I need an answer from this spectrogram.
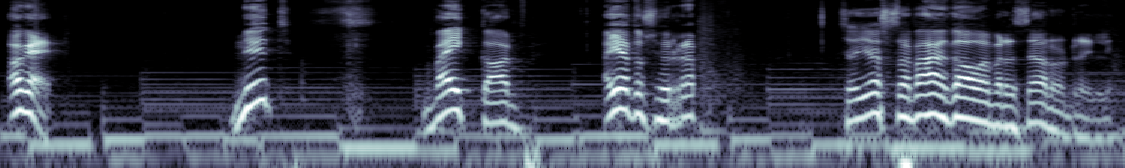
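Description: Excitable, bright-voiced man commenting gameplay. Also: sits high, long pauses, faint music behind. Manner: excitable, swears and yelps, mixes in English phrases. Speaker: let's play gamer.

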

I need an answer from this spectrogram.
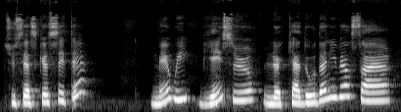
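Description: Lively woman reading a children's story. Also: sits high, takes it slowly. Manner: expressive, addresses the child listener directly. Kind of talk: children's story read-aloud.

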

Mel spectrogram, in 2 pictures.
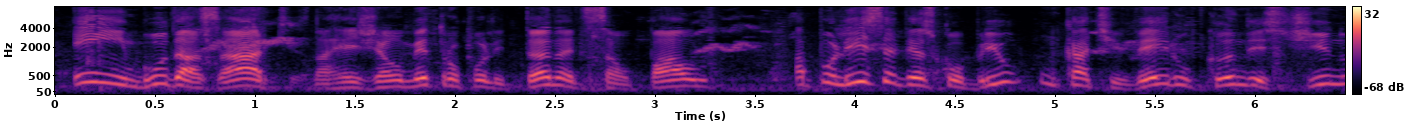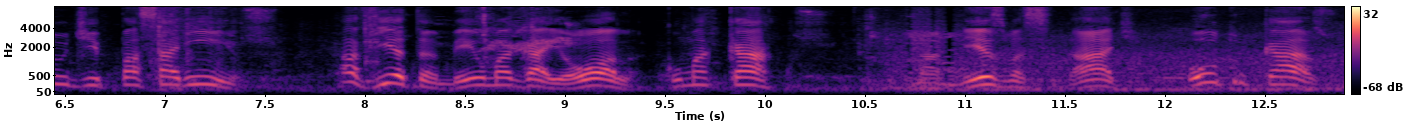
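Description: A male TV reporter with a Brazilian accent, narrating a news report in a measured, grave tone. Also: high-pitched, fairly bright tone, slight background noise. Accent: Brazilian Portuguese.

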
